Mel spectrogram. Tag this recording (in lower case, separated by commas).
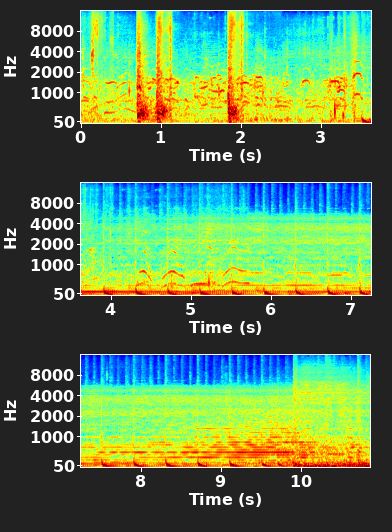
music, bird, goose, speech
